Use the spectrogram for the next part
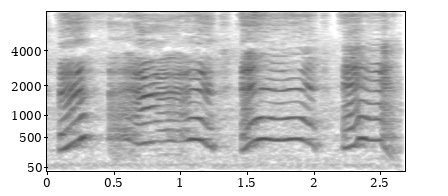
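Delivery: high-pitched mock wailing; put-on bawling, high and drawn out; imitated crying. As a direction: wail out exaggerated crying sobs. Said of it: "just crying".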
